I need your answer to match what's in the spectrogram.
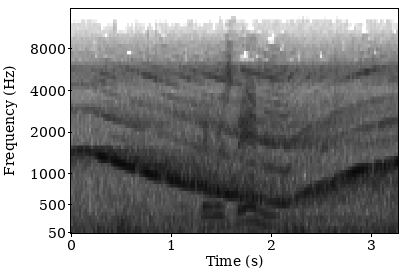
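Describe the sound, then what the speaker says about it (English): An ambulance siren wails loudly as the vehicle pulls up outside a county court, a long falling-and-rising tone with a brief warbling burst in the middle, while someone speaks briefly over it. "The ambulance is just pulling up in front of the county court."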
